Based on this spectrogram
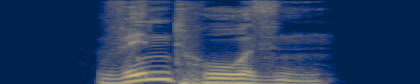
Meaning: plural of Windhose
- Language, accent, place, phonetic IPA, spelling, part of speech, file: German, Germany, Berlin, [ˈvɪntˌhoːzn̩], Windhosen, noun, De-Windhosen.ogg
